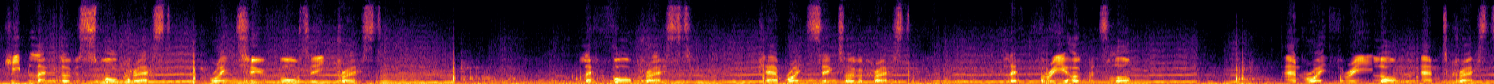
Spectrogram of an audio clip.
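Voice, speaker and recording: A man playing a focused rally co-driver in a racing game, reading clipped, terse pace notes over loud car noise. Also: high voice, steady tone, takes it slowly, long pauses, loud music behind the voice. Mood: focused, businesslike. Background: rally car engine, tire squeal.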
